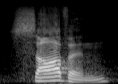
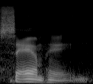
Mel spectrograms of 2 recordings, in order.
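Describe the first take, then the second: First: It is pronounced the way it is in Scotland. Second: It is pronounced letter by letter, as spelled. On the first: "Samhain in Scotland" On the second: "It's not pronounced like it looks, not Samhain"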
